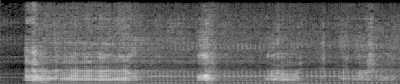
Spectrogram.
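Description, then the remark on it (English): A lion on top of a lioness roars and growls while mating: a long harmonic roar, then a sharp short burst and a couple of lower rumbling snarls, loud over faint background noise. “Lion sex.”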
